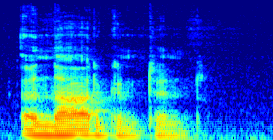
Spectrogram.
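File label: "An Argantain", Scottish Gaelic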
